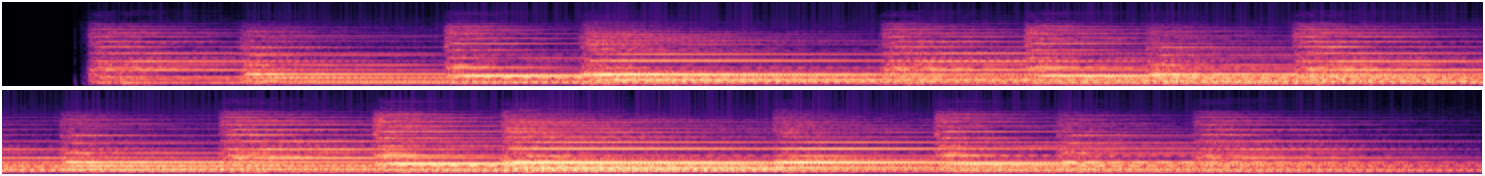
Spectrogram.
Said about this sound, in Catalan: Per exemple, a mi m'agrada molt les de les campanes del Big Ben.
